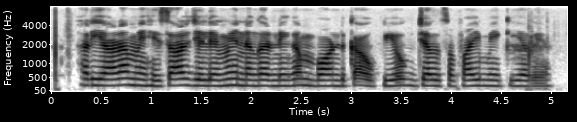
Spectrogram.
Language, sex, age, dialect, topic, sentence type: Hindi, female, 18-24, Awadhi Bundeli, banking, statement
